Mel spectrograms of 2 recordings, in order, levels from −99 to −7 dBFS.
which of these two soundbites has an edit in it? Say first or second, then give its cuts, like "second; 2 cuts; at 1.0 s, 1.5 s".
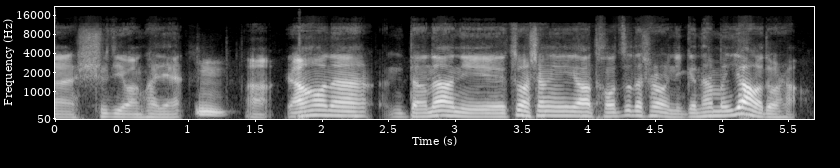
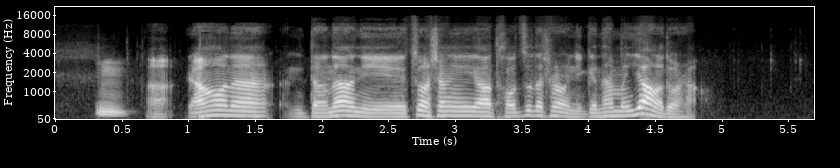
first; 1 cut; at 1.0 s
